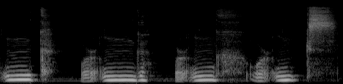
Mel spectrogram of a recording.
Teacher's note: And this is, we have no new letters for this, but you should know that when you have gamma in combination with any of the palatals, they're pronounced with an ng noise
